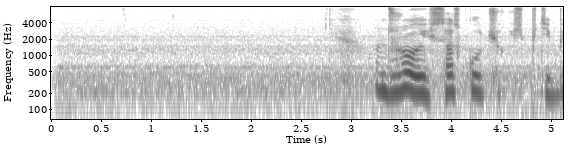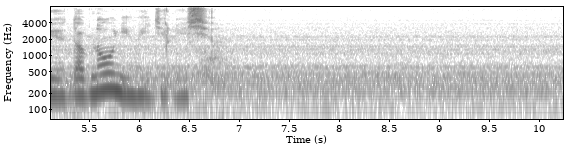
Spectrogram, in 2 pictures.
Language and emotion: Russian, sad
